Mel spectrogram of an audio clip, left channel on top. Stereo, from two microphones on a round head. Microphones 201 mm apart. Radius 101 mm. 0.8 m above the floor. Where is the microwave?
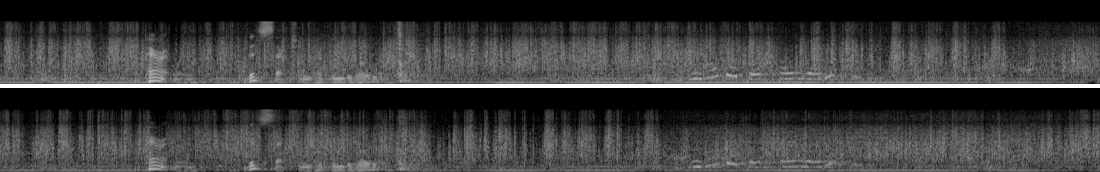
60° left (ahead or behind), 2.5 m.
